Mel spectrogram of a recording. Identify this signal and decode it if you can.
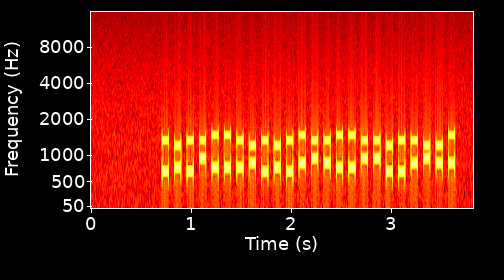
DTMF, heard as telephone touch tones, dialled by machine, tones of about 70 ms. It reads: 242066572429086600128*79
